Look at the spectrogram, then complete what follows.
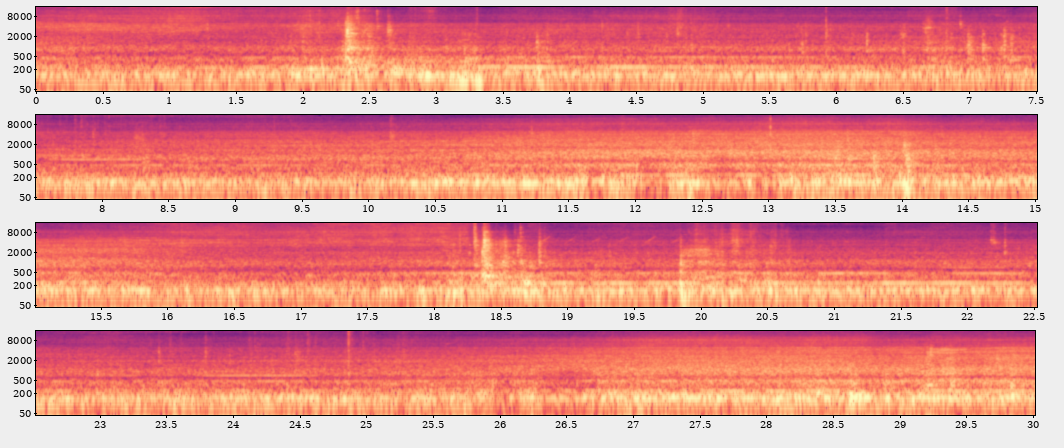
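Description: Caterpillar hydraulic excavator's diesel engine running steadily under load while it digs and loads soil, with a few sharp clanks along the way.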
